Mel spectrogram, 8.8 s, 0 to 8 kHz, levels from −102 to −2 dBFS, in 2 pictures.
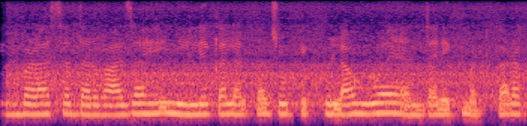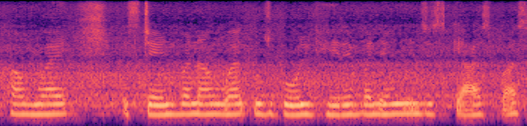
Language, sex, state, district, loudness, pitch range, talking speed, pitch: Hindi, male, Uttar Pradesh, Budaun, -21 LUFS, 185-195 Hz, 210 wpm, 195 Hz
